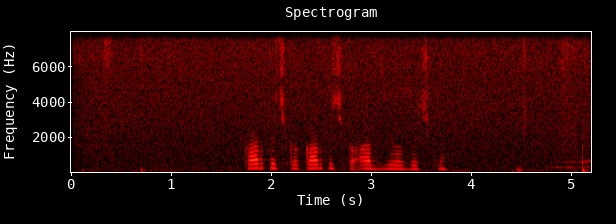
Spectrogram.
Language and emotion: Russian, neutral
